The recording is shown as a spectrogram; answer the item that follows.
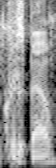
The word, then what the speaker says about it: Krispel: so much what's up bro and uh you butchered the name by the way what's the name chris bell yeah there you go it's okay it's just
